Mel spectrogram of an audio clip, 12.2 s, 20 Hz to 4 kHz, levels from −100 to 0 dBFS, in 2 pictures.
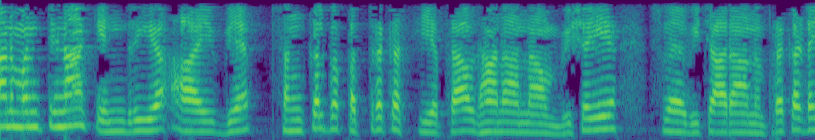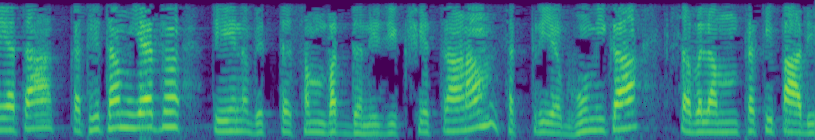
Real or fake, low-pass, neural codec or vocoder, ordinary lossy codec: real; 3.6 kHz; none; none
